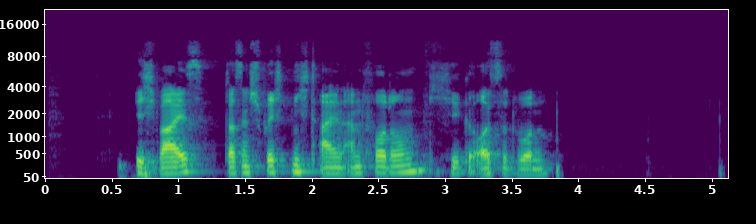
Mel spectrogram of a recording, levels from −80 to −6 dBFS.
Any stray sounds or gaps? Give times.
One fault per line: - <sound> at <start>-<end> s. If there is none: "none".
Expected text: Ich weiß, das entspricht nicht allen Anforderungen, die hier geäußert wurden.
none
